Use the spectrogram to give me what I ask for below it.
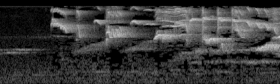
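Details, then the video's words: Orange-headed thrush singing in captivity, birds hung in a row: after a quiet start, a sudden loud burst of shrill, fast, rattling trills and whistles runs on without pause. "Pancingan Burung Anis Merah"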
